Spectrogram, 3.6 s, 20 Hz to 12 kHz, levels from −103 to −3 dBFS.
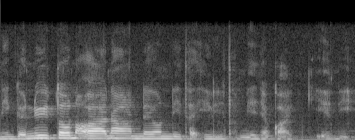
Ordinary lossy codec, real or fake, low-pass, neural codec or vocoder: none; real; 9.9 kHz; none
